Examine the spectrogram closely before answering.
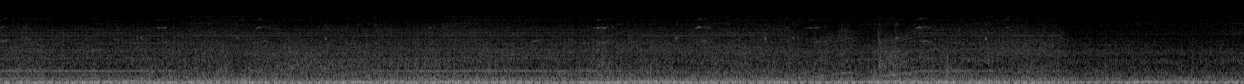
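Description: A truck engine rumbles low and steady, straining as it climbs.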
